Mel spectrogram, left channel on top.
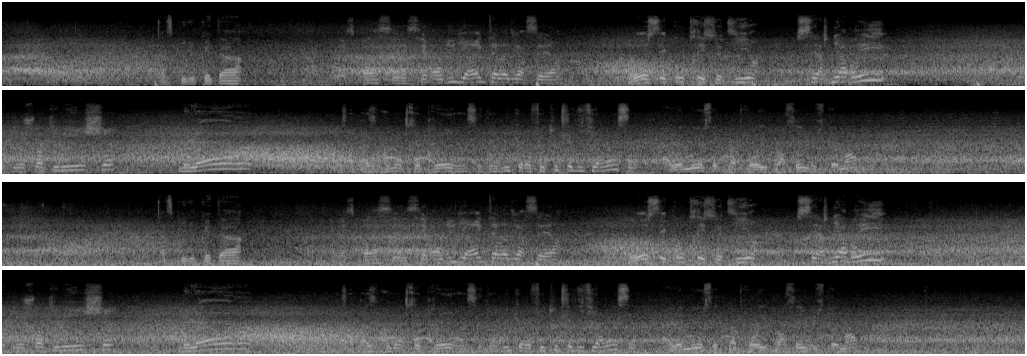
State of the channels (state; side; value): noise; right; rumble, 7 dB below the sound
